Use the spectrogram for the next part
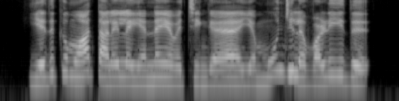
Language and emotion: Tamil, disgusted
